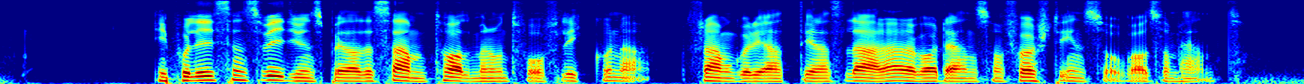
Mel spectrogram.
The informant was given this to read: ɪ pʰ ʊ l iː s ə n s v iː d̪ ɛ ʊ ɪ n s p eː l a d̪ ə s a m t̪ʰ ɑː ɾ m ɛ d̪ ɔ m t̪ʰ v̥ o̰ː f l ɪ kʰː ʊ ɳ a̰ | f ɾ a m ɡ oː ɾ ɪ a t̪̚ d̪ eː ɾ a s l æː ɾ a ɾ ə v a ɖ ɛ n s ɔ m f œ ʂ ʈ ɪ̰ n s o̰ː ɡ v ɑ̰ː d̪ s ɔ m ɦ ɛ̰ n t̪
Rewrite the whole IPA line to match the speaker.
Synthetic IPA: ɪ pʰ ʊ l iː s ə n s v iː d̪ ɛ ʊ ɪ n s p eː l a d̪ ə s a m t̪ʰ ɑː l m ɛ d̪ ɔ m t̪ʰ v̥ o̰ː f l ɪ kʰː ʊ ɳ a̰ | f ɾ a m ɡ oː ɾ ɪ a t̪̚ d̪ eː ɾ a s l æː ɾ a ɾ ə v a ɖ ɛ n s ɔ m f œ ʂ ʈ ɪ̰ n s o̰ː ɡ v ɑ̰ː d̪ s ɔ m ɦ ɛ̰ n t̪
